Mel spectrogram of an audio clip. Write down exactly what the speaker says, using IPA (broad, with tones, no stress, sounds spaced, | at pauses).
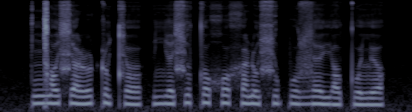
ŋ͡ǀ ʌ˨˦ ɕ ɐ˨ ɭ u˦ ʈ u˨ cʰ ɵ˨ | ʎ ɛ˨ ɕ u˦ t o˦ χʷ ʌ˦ x ɐ˦ ɳ u˨ ɕ u˦ p u˨ ɮ e˦˨ j ɐ˨ tʷ ʌ˨ lʲ ʌ˦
